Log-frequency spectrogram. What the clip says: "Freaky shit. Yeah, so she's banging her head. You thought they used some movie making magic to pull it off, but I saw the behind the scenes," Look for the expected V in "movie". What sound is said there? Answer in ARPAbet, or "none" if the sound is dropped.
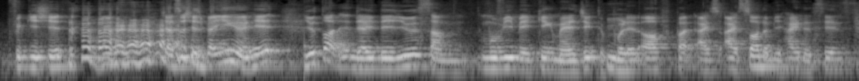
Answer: V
